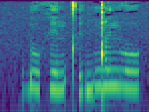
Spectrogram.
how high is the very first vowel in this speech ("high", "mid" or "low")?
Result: mid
